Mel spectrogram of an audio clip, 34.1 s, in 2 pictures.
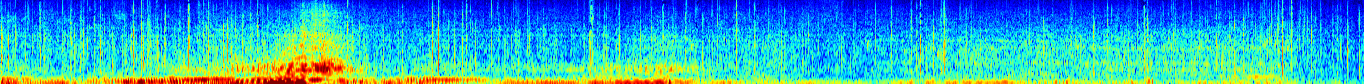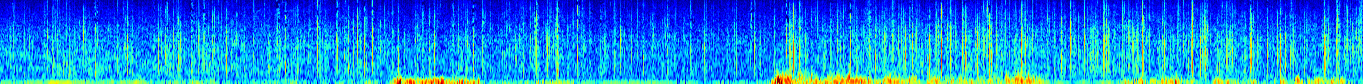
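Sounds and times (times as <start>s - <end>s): raindrops ticking: 0.0s - 34.0s
steady rain: 0.0s - 34.0s.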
